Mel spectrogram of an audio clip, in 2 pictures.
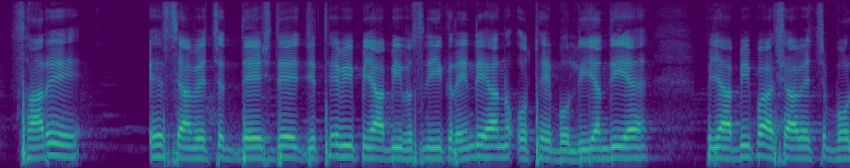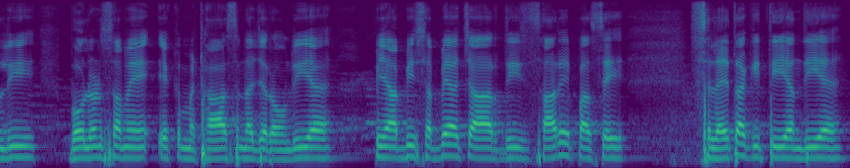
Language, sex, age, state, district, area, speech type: Punjabi, male, 45-60, Punjab, Bathinda, rural, spontaneous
